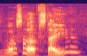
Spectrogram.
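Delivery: high, loud country drawl; country accent. Retold or imitated. Customer teasing a store clerk, country accent. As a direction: greet him in a put-on country accent. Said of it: "He's got a real country accent".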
